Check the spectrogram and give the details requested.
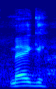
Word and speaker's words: MEG: here, which is the Meg X. I shouldn't be I shouldn't be saying Meg, it's MEG, but it's spelled Meg, right? MSI is calling this the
